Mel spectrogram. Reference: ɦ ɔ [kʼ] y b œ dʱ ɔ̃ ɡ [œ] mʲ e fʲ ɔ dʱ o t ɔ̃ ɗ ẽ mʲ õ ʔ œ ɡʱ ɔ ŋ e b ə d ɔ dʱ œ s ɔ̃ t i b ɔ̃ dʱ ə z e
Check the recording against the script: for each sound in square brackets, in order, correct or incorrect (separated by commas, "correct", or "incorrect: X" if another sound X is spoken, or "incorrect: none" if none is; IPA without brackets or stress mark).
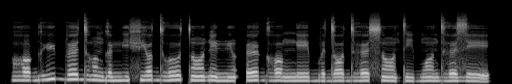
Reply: incorrect: ɡʱ, correct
